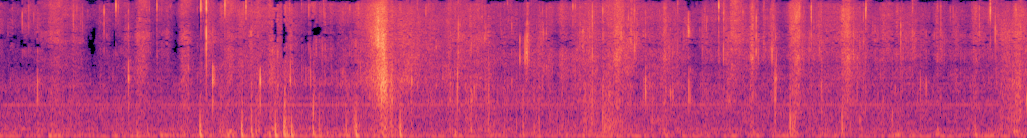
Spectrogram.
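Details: Ha-Roong, a female Italian Greyhound aged two, crunches her favourite duck neck bone in a small room. Loud, irregular bone-cracking crunches and clicks come in bursts, with a strong crunch about a third of the way in.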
